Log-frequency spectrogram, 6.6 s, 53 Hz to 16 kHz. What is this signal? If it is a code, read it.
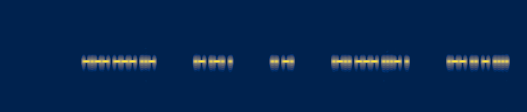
Morse code, heard as a keyed tone, about 50 wpm, 700 Hz. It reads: YOU ARE IN LOVE WITH
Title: 3x Word-Spacing - Sentences from Top 400 Words - 50wpm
